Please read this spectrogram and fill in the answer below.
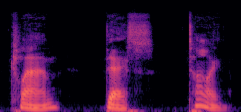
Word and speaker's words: clandestine: a time today's word is clandestine it is pronounced Clan death time and is spelled CLA nde s t i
